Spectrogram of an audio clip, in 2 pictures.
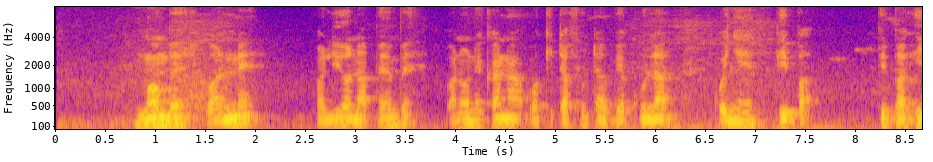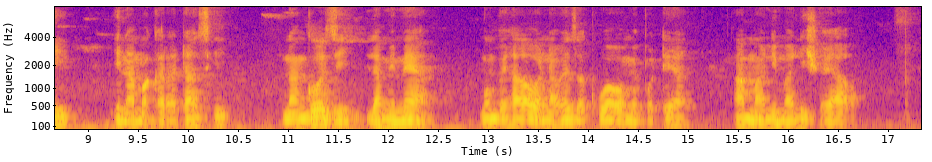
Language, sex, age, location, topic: Swahili, male, 18-24, Kisumu, agriculture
